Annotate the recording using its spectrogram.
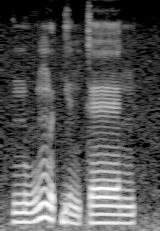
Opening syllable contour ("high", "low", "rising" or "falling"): rising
